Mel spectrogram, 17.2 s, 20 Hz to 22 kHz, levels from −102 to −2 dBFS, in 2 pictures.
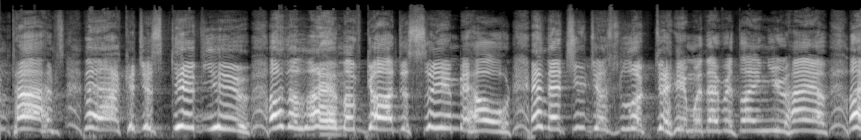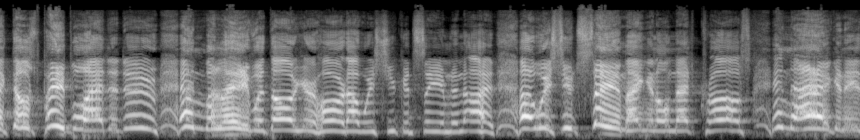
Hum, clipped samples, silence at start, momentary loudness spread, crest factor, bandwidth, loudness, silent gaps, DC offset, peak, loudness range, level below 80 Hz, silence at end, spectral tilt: none; under 0.1%; 0 s; 10 LU; 18 dB; 17.5 kHz; -17 LUFS; none; under 0.1%; 0 dBFS; 3 LU; -82 dBFS; 0 s; -1 dB/octave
